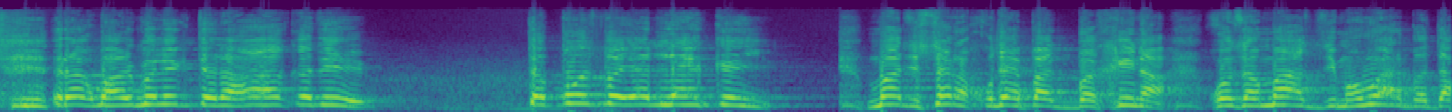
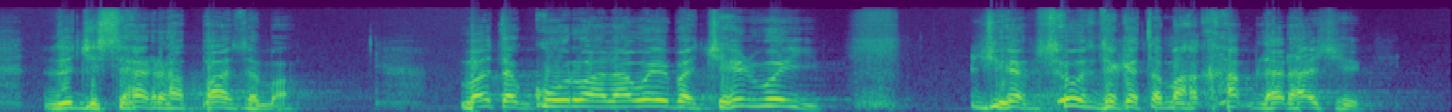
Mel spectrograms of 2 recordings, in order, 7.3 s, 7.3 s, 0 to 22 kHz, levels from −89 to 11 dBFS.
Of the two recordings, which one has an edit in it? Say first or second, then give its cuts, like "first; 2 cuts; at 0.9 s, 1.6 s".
first; 1 cut; at 4.2 s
